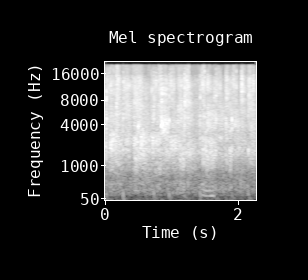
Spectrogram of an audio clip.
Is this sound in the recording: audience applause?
yes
